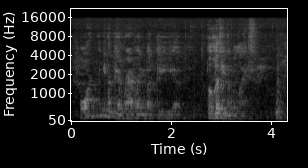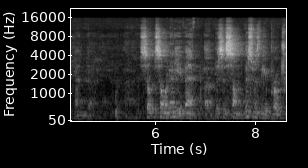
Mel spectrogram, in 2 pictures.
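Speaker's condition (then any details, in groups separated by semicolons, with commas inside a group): No condition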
